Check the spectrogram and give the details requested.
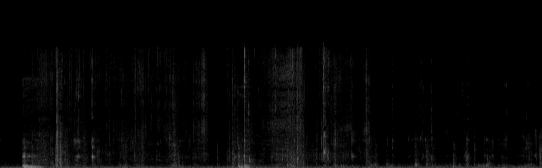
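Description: Close-miked chewing of a hot pastrami sandwich, with many small wet mouth clicks and smacks. A short hummed "mmm" of enjoyment comes about half a second in, and another short hum comes about three and a half seconds in.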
